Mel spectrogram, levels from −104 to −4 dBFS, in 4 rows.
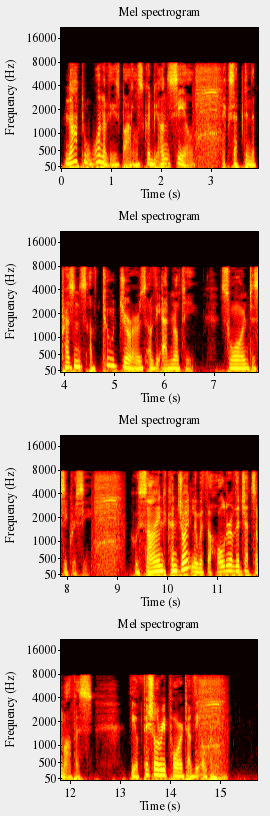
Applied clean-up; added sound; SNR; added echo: none; Camera; 7 dB; none.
